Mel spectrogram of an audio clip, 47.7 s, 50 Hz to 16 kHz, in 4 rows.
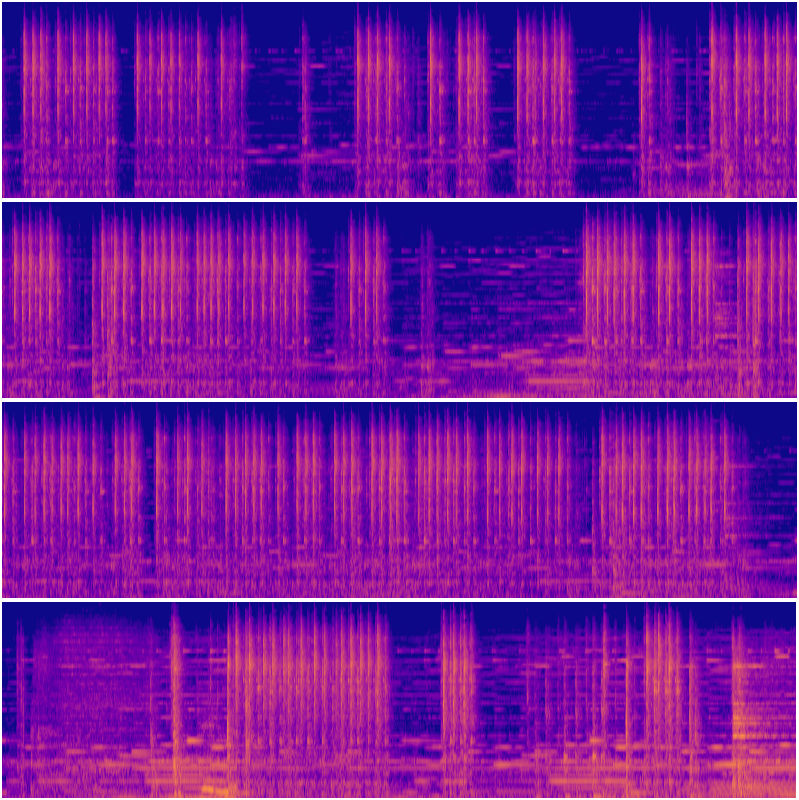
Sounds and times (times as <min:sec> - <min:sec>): Typewriter: 0:00.0 - 0:03.7, 0:05.3 - 0:08.6, 0:09.5 - 0:18.4, 0:20.6 - 0:35.0, 0:38.3 - 0:41.7, 0:42.3 - 0:43.0, 0:43.6 - 0:46.9
Music: 0:00.0 - 0:47.6.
